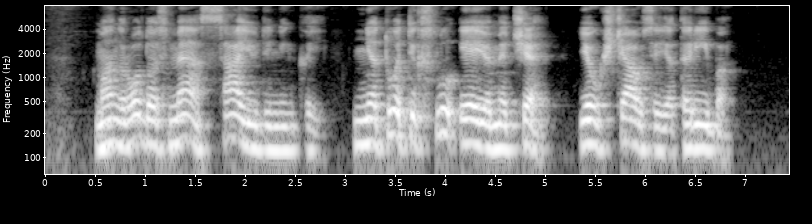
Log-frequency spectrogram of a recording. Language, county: Lithuanian, Vilnius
